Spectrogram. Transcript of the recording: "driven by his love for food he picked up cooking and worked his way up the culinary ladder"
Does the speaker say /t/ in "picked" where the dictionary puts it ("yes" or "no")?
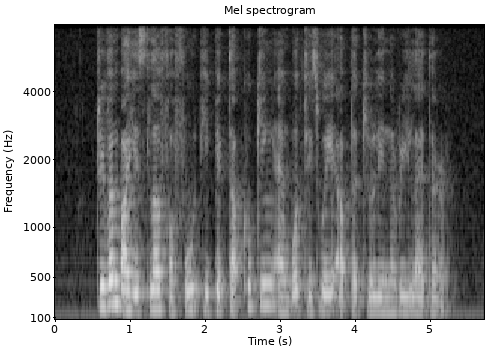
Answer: yes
